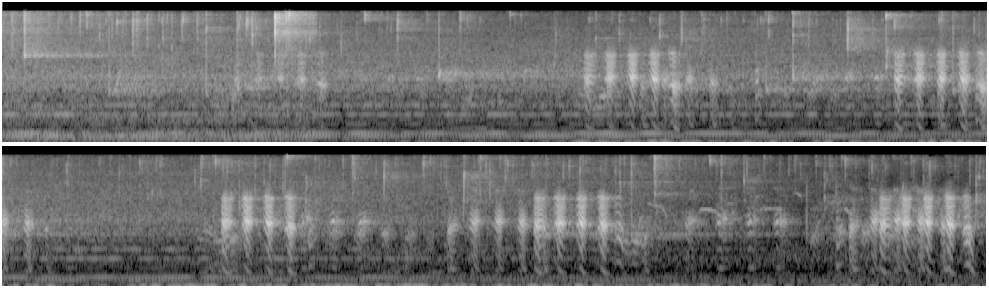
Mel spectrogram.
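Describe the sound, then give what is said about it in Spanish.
Frogs croak in a cave in repeated rapid bursts of clicking calls, several loud calls spaced every second or so over a steady low hum, with a slightly echoing feel. “Ahora, aquí en la frescura de la cueva, observa cómo las ranas saltan de piedra en piedra.”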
